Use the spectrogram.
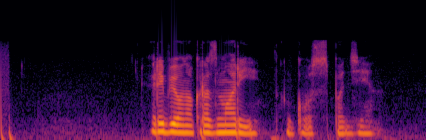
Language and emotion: Russian, neutral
